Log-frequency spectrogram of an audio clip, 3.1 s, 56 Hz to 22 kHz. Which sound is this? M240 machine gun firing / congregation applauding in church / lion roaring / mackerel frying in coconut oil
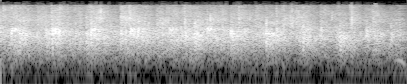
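congregation applauding in church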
